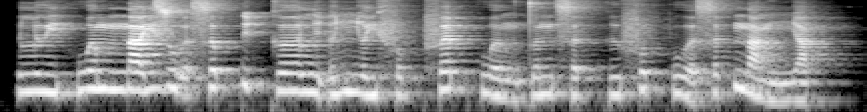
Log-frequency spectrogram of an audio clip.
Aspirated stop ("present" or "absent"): absent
